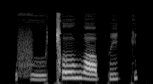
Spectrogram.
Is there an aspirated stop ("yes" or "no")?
no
